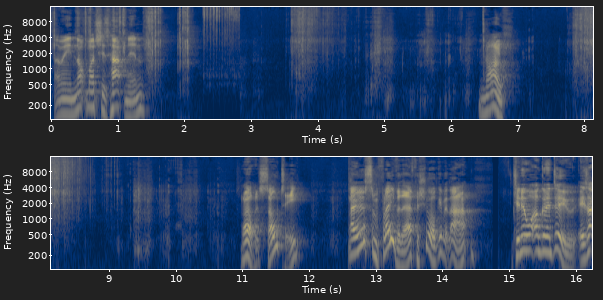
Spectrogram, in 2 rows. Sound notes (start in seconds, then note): 3.5 crunching on toast; 7.6 crunching on toast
